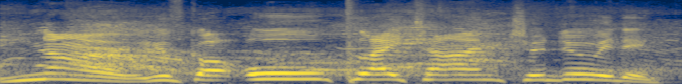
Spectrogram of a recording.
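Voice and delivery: loud, slow, stern refusal; stern schoolteacher voice; strict teacher. Acted. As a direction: deny it firmly, stretching the words. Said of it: "And she'd say".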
